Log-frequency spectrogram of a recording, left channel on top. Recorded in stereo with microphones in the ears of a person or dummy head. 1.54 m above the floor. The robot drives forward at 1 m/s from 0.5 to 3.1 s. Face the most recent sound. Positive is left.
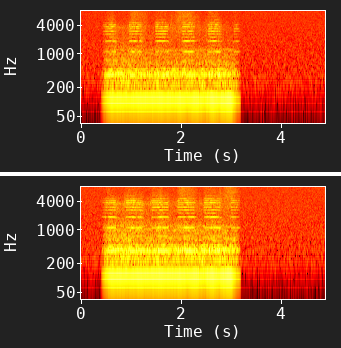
No sound to turn to.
